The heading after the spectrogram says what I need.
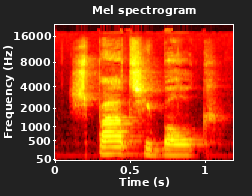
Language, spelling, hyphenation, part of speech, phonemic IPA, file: Dutch, spatiebalk, spa‧tie‧balk, noun, /ˈspaː.(t)siˌbɑlk/, Nl-spatiebalk.ogg
- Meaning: space bar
